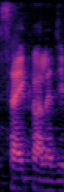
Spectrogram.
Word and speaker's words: psychology: Psychology, P is the silent.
